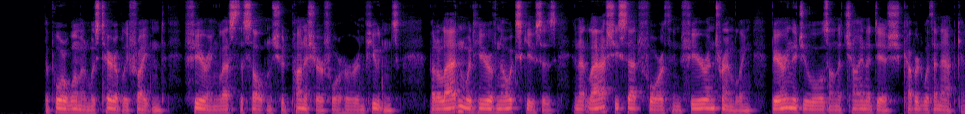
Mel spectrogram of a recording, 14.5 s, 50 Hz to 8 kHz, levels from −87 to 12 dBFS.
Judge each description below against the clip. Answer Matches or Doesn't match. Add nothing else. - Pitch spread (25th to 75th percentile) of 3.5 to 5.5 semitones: Doesn't match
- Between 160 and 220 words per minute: Matches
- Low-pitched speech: Matches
